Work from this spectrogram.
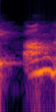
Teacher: अ पहले स्वर, फिर न व्यंजन की साउंड आपको सुनाई दी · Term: अयोगवाह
